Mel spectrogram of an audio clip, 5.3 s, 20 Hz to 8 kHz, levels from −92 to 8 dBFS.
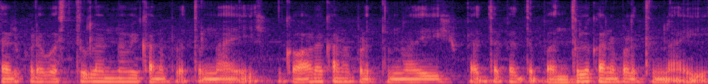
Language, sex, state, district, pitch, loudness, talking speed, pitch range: Telugu, male, Andhra Pradesh, Krishna, 110 Hz, -19 LUFS, 90 wpm, 105-120 Hz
